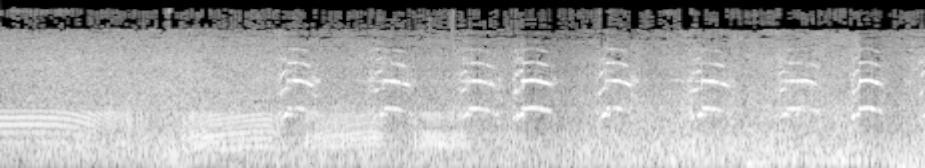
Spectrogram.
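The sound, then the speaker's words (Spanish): Steady surf noise washes throughout while geese honk repeatedly, their calls overlapping in a busy, rhythmic chorus over the roar of the sea, on the coast at Ballycastle on the Causeway Coastal Route, Northern Ireland. “Otra vez el sonido del mar, Paco, ¿dónde estamos ahora?”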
